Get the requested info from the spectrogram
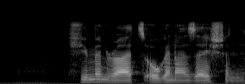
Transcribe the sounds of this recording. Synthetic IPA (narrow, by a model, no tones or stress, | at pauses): hjuːmə̃nɹaɪtsɔ̰ːɡanaɪzeɪʃə̃n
